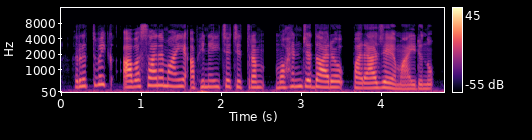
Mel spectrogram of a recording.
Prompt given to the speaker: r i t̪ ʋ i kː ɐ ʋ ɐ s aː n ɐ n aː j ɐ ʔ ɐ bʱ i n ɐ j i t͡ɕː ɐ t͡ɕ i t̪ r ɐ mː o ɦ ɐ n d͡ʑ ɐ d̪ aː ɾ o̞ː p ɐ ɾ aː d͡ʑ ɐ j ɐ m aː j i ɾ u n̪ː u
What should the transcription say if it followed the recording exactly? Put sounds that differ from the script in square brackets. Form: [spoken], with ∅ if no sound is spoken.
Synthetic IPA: r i t̪ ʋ i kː ɐ ʋ ɐ s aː n ɐ [m] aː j ɐ ʔ ɐ bʱ i n ɐ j i t͡ɕː ɐ t͡ɕ i t̪ r ɐ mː o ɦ ɐ n d͡ʑ ɐ d̪ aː ɾ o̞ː p ɐ ɾ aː d͡ʑ ɐ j ɐ m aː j i ɾ u n̪ː u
